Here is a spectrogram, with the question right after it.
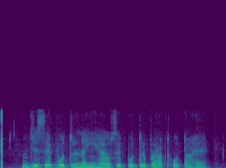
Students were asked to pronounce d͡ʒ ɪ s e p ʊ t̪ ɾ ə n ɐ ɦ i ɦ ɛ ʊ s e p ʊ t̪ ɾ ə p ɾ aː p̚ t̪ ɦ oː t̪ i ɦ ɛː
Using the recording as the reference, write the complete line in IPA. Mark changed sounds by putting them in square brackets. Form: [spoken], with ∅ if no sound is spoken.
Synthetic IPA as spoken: d͡ʒ ɪ s e p ʊ t̪ ɾ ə n ɐ ɦ [ĩ] ɦ ɛ ʊ s e p ʊ t̪ ɾ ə p ɾ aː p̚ t̪ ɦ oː t̪ [a] ɦ ɛː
